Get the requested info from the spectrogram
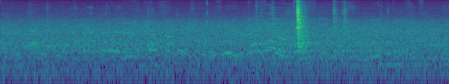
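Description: Indistinct voices of lacrosse players and spectators carrying across the field, with one sharp crack about three seconds in, the loudest sound.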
